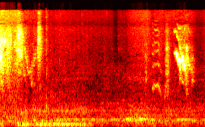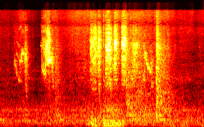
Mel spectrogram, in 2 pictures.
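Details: Budgerigars sounding happy, with rapid, scratchy high chirps and short squawks scattered throughout, growing busier toward the end.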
